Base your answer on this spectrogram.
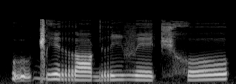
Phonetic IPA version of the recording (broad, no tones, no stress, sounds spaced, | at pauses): ṵ ɡ͡ǁ e r ɒ ɡ r i v e t͡ʃ x o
